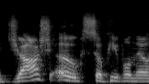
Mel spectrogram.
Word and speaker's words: Ochs: me say the word josh oakes now i have a weird last name so it's german it's kind of weird it's pronounced o-a-k-s even though it's spelled o-c-h-s if i click this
